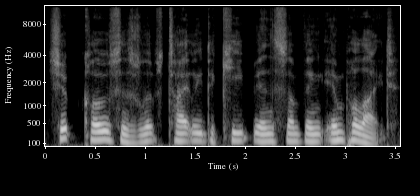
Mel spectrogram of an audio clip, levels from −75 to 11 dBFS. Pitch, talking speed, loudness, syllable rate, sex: 135 Hz, 170 wpm, -16 LUFS, 5.1 syllables/s, male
